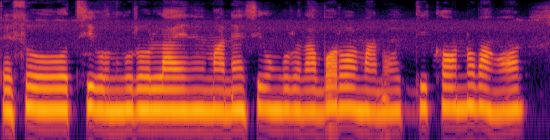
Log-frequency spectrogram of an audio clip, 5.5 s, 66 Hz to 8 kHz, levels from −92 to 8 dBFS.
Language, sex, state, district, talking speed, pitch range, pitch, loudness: Chakma, female, Tripura, Unakoti, 165 wpm, 185-200 Hz, 190 Hz, -16 LUFS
